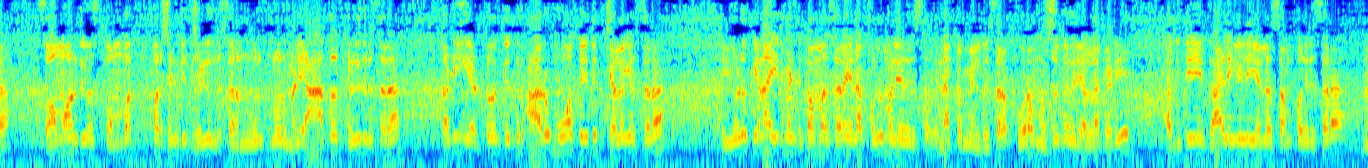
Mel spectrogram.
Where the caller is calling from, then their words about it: Chadchan, Karnataka, India; ಜಿಲ್ಲಾ ಚಡ್ಚನ್ ತಾಲೂಕ್ ಸರ, ನಂದಿರಿಯಲ್ಲಿ sir ತೊಗರಿಗಳು ಒಣಗಲಿಕ್ಕೆ sir. ಎಂಟು ದಿವಸ ಐತ್ರಿ ಸರ್ ಇವತ್ತಿಗೆ ಮಳೆ ಬಿಟ್ಟು ನಮ್ಮ ಊರಿಗೆ.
